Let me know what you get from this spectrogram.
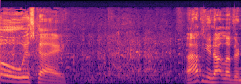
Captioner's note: laughter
